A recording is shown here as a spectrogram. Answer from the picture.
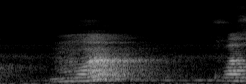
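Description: A man's voice making one drawn-out wordless sound, rising in pitch, lasting about a second.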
